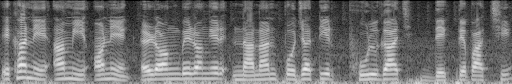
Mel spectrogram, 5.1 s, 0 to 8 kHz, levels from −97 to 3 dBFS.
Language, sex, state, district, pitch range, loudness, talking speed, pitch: Bengali, male, West Bengal, Jalpaiguri, 155-180 Hz, -15 LUFS, 105 wpm, 175 Hz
